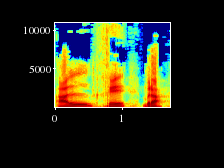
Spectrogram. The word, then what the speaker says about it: álgebra: Por ejemplo, la palabra árabe álgebra. Tenemos tres sílabas, álgebra. Y al es la tónica, álgebra.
